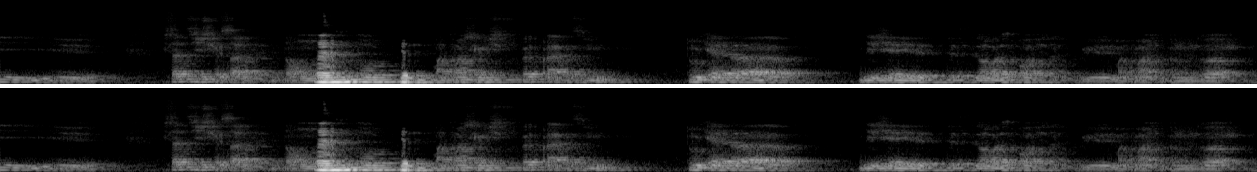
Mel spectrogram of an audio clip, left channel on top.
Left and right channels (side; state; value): both; identical; correlation 1.00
